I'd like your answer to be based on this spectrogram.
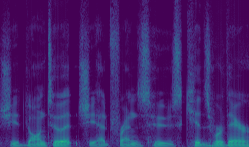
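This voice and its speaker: A man with a very deep, low voice and an American accent talks at a moderate pace with ordinary pitch variation. The recording is very clean, with a silent background. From South Carolina. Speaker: pastor and podcast host. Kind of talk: casual chat.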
